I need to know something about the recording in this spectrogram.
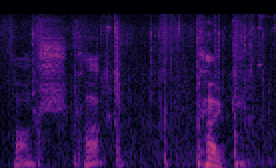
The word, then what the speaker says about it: Koch: Coke. Heckler and Koch. That's how you pronounce it.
